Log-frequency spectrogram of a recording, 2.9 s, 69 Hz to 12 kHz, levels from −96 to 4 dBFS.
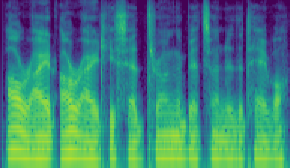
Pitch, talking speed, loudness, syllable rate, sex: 90 Hz, 250 wpm, -18 LUFS, 5.5 syllables/s, male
